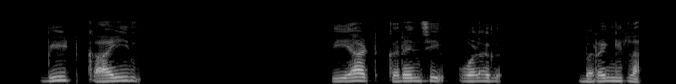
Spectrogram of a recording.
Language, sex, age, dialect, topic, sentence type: Kannada, male, 18-24, Dharwad Kannada, banking, statement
